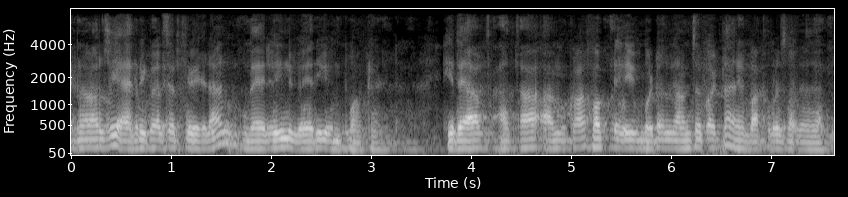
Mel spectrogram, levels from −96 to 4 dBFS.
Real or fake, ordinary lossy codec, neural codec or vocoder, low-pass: fake; none; codec, 24 kHz, 1.5 kbps, HILCodec; 7.2 kHz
